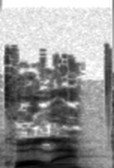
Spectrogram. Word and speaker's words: Qualle: Did I say that right? Quale? – Yep, Quale. That's right.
